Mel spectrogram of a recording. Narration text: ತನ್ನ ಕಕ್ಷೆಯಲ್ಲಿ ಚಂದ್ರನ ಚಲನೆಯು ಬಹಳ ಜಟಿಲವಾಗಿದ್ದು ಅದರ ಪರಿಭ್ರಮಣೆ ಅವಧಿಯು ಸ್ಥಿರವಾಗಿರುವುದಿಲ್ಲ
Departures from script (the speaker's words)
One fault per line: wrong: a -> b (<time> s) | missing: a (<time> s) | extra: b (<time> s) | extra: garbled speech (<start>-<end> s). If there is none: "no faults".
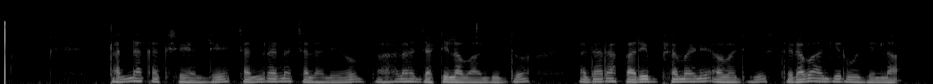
no faults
